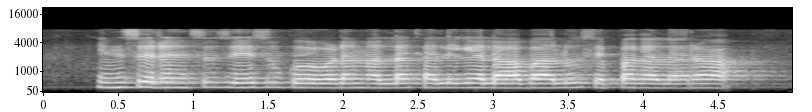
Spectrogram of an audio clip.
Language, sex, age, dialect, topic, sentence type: Telugu, female, 25-30, Southern, banking, question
